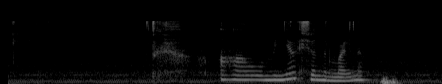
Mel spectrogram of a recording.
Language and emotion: Russian, positive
